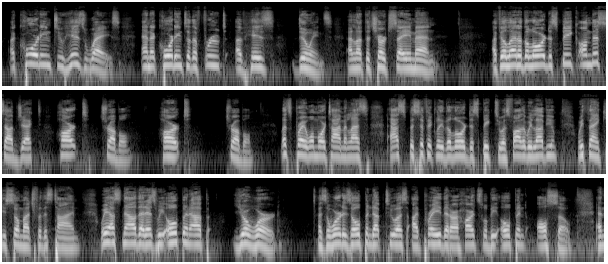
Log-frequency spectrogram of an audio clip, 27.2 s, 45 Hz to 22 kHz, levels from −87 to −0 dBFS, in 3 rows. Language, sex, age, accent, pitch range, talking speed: English, male, 40-59, American, 145-175 Hz, 195 wpm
